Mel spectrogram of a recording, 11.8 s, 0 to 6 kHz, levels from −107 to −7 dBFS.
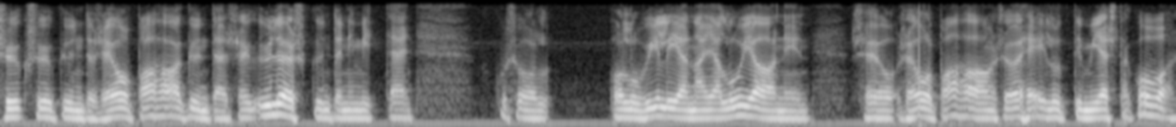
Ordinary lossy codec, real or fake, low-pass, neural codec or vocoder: none; real; 5.4 kHz; none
